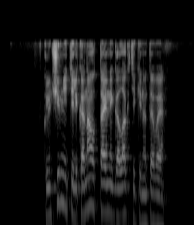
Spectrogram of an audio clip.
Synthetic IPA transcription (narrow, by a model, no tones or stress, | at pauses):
fklʲʉt͡ɕimnʲetʲɪlʲɪkɐnalˠt̪ajnəjɡɐlˠaktʲɪkʲɪnət̪ɛvɛ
